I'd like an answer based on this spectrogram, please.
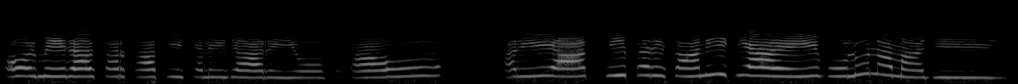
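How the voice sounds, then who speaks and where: Whiny, sulky young daughter-in-law, played by a woman, high and slow. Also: pushed and bright, dry recording, full character voice.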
